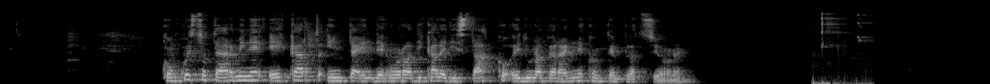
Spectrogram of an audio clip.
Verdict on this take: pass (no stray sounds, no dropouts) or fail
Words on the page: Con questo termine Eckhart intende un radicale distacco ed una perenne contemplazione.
fail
